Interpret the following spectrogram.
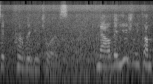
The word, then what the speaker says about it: Cabarete: But here we pronounce it Cabarete Tours.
